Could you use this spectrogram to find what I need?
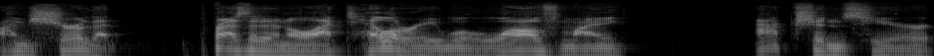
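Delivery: low, groveling, grotesque mock fawning voice. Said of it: "sort of groveling and grotesque".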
